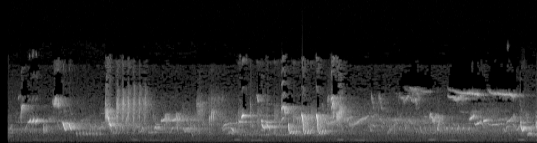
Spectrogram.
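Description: Songbirds chirping and singing, many short, varied calls and trills one after another over a faint steady background hiss.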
